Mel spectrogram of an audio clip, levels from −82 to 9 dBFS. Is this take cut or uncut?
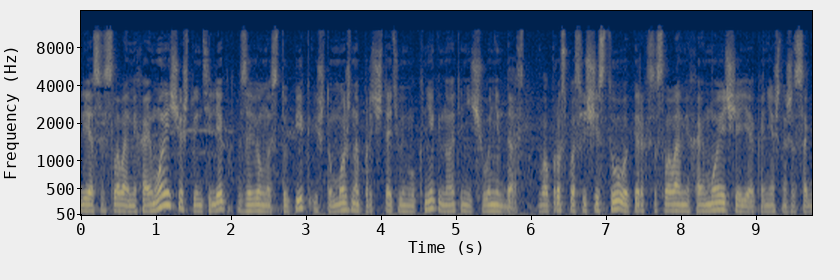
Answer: uncut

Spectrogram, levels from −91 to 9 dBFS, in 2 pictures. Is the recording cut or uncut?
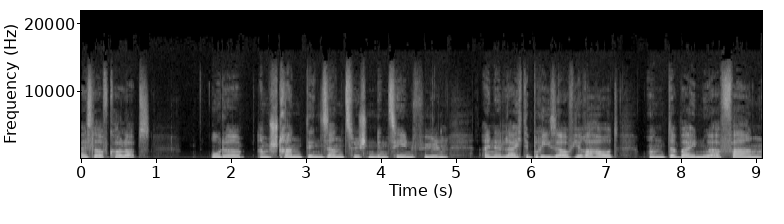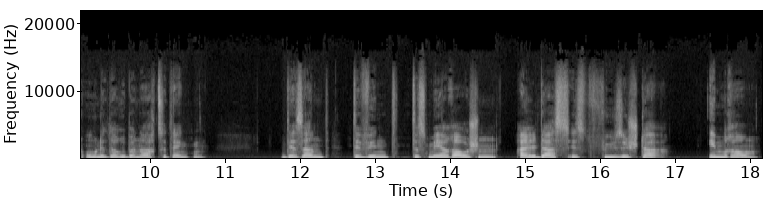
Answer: uncut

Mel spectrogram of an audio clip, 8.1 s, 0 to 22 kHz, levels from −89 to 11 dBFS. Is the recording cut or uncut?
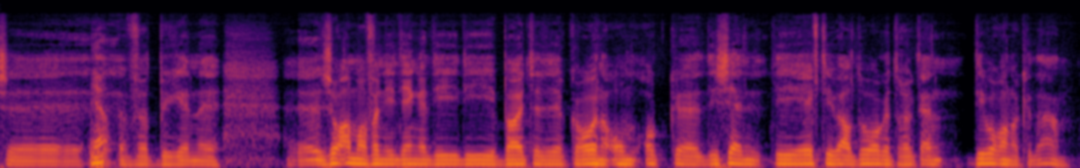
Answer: uncut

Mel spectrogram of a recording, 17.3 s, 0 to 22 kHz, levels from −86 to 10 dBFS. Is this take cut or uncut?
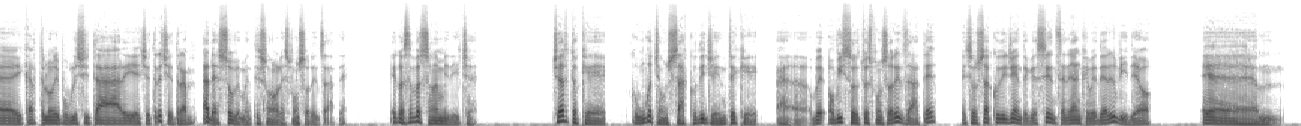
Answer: uncut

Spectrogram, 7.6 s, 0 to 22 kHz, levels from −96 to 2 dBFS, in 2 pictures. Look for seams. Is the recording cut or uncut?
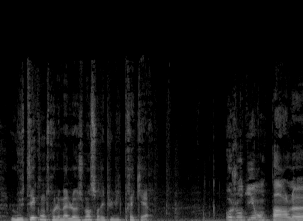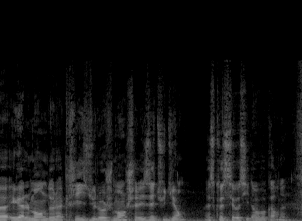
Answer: uncut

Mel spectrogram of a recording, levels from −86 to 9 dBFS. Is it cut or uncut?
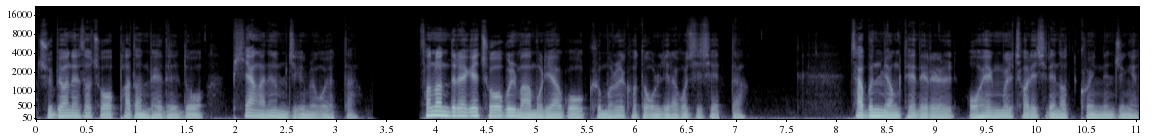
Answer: uncut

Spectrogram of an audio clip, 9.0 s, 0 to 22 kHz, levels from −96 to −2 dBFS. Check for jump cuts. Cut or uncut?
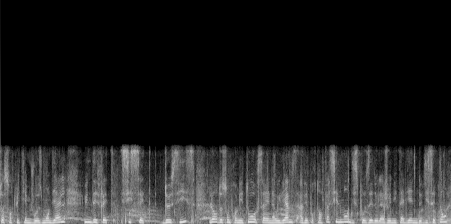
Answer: uncut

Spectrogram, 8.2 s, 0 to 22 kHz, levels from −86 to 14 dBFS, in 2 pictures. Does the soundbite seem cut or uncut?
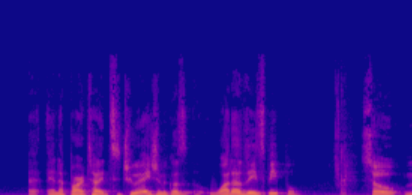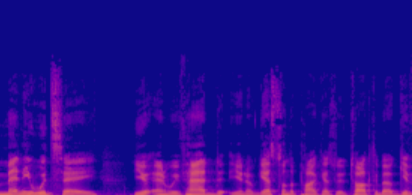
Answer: uncut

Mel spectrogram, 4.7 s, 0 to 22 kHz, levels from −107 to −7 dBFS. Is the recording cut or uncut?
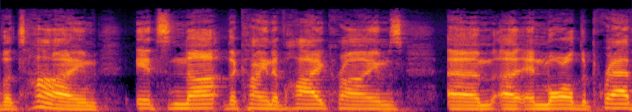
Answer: uncut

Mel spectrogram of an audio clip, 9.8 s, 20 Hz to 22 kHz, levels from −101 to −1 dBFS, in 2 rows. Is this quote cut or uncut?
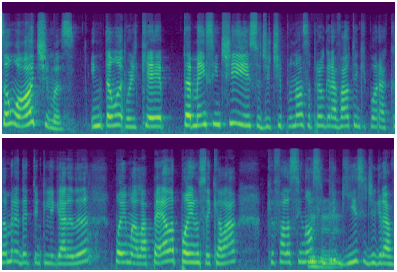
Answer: cut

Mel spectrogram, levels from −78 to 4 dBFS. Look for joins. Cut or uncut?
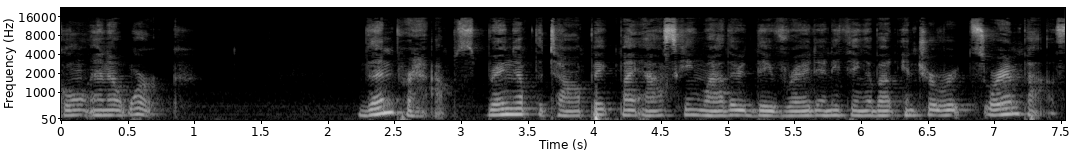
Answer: uncut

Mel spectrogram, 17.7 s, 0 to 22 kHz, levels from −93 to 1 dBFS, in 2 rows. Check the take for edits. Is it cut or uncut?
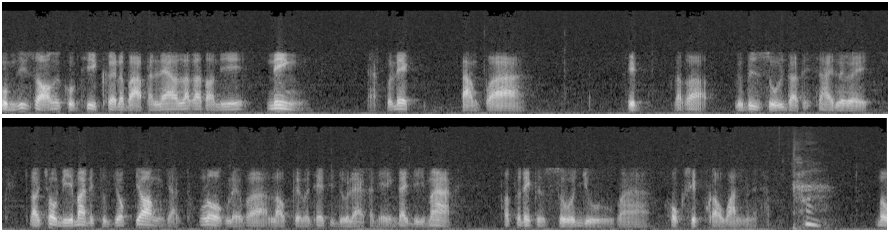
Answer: uncut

